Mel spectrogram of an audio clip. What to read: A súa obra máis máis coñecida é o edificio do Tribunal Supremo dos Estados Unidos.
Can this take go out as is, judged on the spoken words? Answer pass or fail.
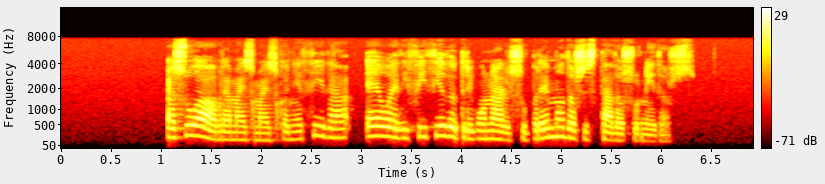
pass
